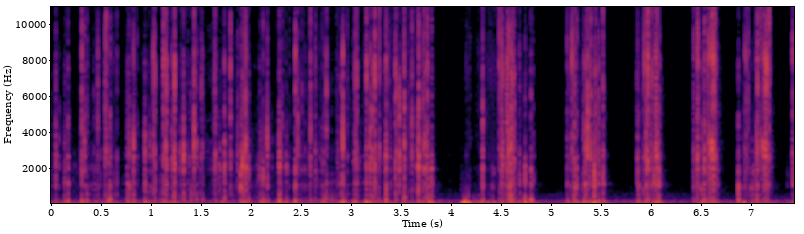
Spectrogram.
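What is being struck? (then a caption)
Plastic box lid. Long nails scratch across the ridges of a round, hollow yellow plastic box lid. The result is a dense, bright, rasping scratching for the first few seconds, then shorter bursts separated by brief quiet gaps.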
